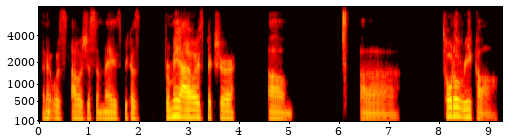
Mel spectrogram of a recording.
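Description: A man's voice: mid-range voice, slow pace, pauses often, dry recording. A man hosting a casual webinar chat over a video call, jokey and upbeat. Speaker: show host. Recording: muffled video call audio.

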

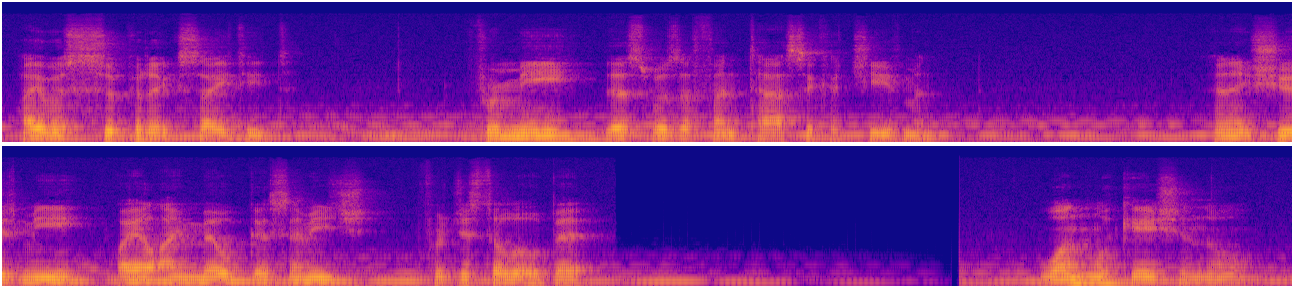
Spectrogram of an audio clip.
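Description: Scottish man, casual vlogger. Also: on the low side. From Scotland. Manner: informal, sweary. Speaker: landscape photography vlogger. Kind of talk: casual vlog talk and narration.

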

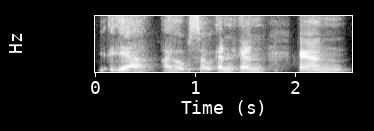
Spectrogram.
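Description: A woman's voice: fairly high pitch, a little slow. A middle-aged woman telling a family story in a casual interview, acting out the voices of the people in it. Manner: animated storyteller, acts out quoted voices. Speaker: podcast guest, filmmaker.

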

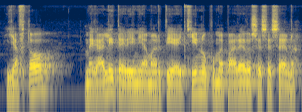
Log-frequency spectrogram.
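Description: A man voicing a calm, serene prisoner speaking gravely. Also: fairly low pitch, close to an everyday voice.

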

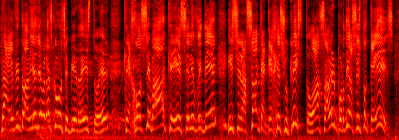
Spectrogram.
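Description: A man from chatting casually over gameplay, just woken up, slangy and prone to loud teasing shouts. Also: extremely high pitch, moderate pace, few pauses. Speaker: gaming streamer.

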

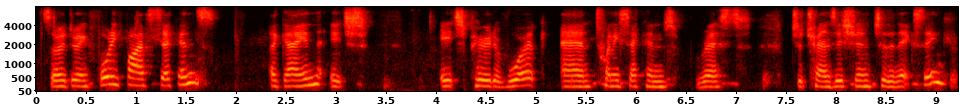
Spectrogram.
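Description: Speaking unhurriedly in a mid-range voice, a middle-aged woman guides an online exercise class through each step with encouragement while moving with the participants. She is outdoors on a home patio with a garden wall. The sound comes through a distant device mic on a video call and is dull and band-limited.

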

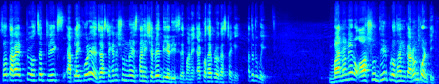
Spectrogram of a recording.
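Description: A man's voice: high voice, brisk, a little mellow. Young Bangladeshi male teacher, chatty. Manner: conversational, mixes English terms, asks students questions. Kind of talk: exam solution lesson.

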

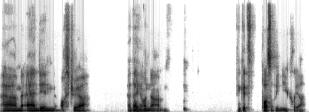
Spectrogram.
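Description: A man from a timber manufacturer answering on a panel in a relaxed, conversational way with many fillers. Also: low voice, measured pace, vocal fry.

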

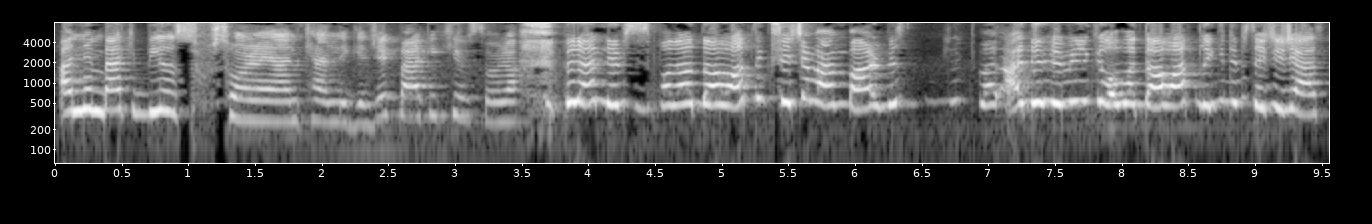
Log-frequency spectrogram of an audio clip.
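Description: A woman's voice: very high voice, animated, fairly quick, fairly bright tone. Ken, a woman putting on a weepy doll groom. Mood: tearful. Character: soft-hearted young man Ken, weepy groom. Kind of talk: doll play-acting.

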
